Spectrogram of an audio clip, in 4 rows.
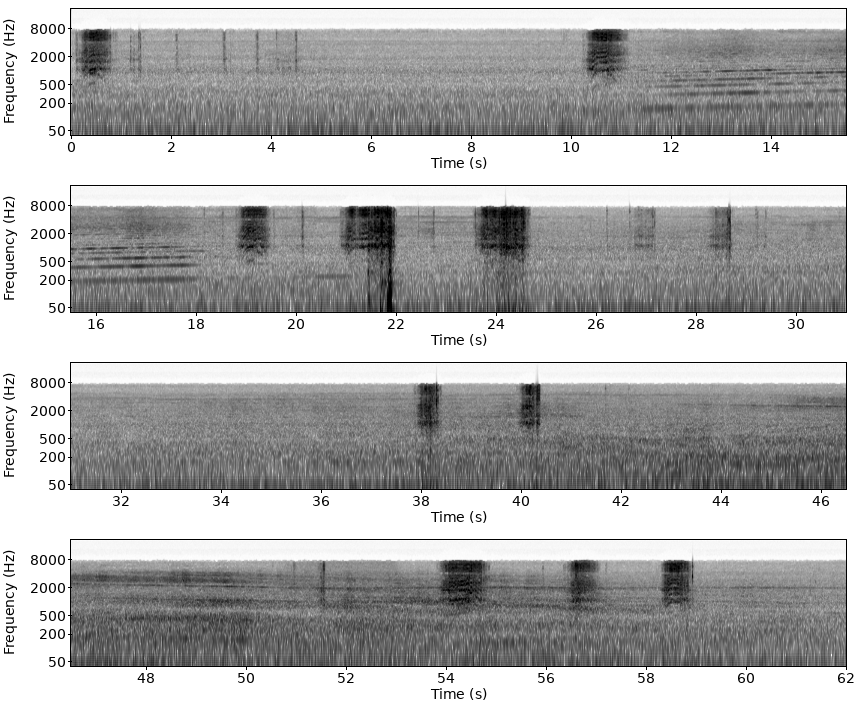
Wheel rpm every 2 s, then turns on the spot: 20, 10, 10, 0, 0, 20, 0, 0, 0, 20, 40, 20, 40, 0, 0, 0, 0, 0, 0, 10, 10, 0, 0, 0, 0, 0, 0, 20, 10, 20, 0.
0-2 18-20 22-24 40-42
